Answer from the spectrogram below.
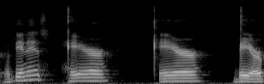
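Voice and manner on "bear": ordinary delivery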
